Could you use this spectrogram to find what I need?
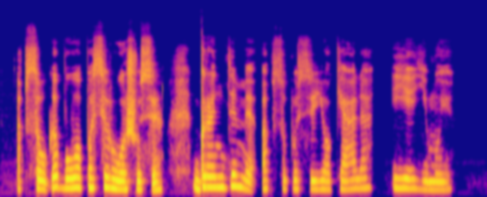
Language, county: Lithuanian, Vilnius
